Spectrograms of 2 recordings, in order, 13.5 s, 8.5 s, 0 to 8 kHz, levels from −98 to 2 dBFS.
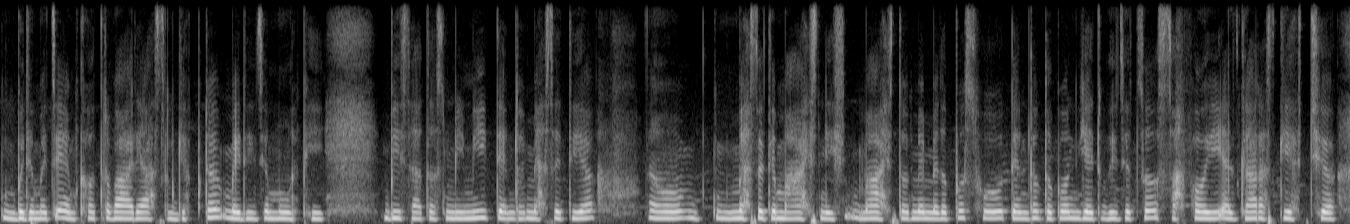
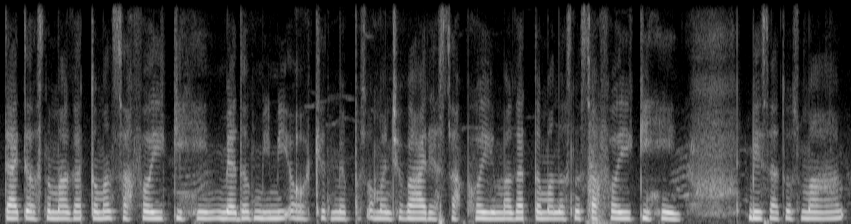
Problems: none marked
